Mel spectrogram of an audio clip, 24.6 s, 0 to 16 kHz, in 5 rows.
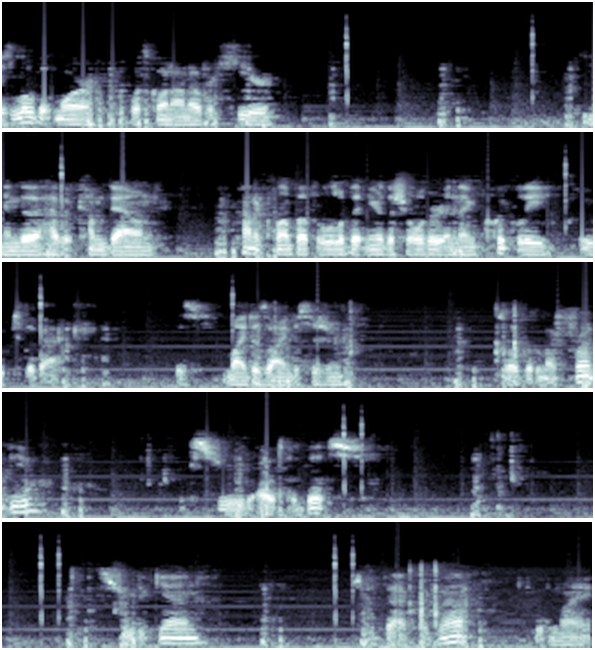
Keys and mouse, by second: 1.8 d, 4.4 d, 9.2 d, 9.3 click, 11.7 z, 13.0 KP_1, 15.1 e, 16.8-18.0 drag, 18.0 g, 19.6 e, 21.9 click, 22.3 KP_3.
